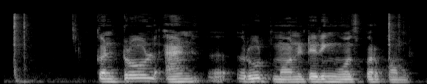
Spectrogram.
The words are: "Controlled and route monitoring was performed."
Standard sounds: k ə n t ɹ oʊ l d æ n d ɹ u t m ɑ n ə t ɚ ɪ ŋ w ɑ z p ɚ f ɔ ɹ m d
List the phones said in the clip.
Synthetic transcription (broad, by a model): k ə n t ɹ oʊ l æ n d ɹ u t m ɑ n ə t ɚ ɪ ŋ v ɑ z p ɚ f ɔ ɹ m d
